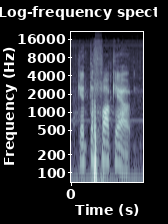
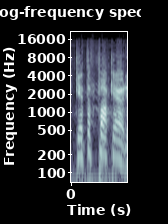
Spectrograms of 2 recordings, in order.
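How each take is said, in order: First: Said in the usual way. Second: Angry shout to get out; shouting match. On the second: Real, not acted. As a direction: yell it at him. Shouting at intruder.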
